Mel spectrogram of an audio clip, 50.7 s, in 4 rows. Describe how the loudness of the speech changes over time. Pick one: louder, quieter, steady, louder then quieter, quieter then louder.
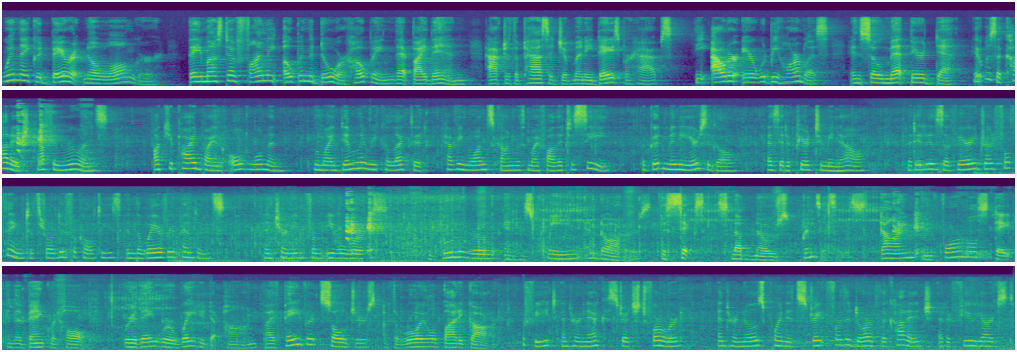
steady.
